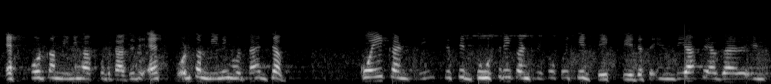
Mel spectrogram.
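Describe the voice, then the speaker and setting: A school teacher with an Indian accent and a high voice gives children a vocabulary lesson, spelling each word letter by letter before explaining it slowly. The recording is muffled and lo-fi, with a faint hiss behind it.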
